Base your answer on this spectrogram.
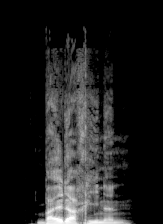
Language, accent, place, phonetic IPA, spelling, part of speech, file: German, Germany, Berlin, [ˈbaldaxiːnən], Baldachinen, noun, De-Baldachinen.ogg
- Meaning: dative plural of Baldachin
